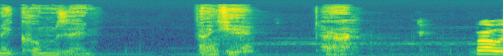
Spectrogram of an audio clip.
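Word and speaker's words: Charon: Thank you, Karen. Bro, it's it's pronounced Karen, but looks like Shiron.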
